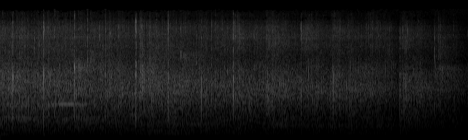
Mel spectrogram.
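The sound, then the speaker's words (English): A standing audience claps together in a sustained, dense burst of applause that holds steady for several seconds before easing off slightly at the end, with no talking over it. “Oh, he's just talking crazy so people stand up and clap.”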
